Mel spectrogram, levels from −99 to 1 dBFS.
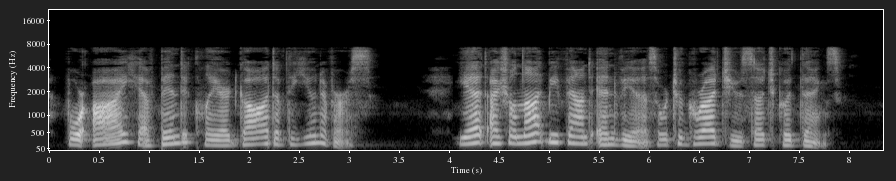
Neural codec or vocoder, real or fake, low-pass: none; real; 7.2 kHz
